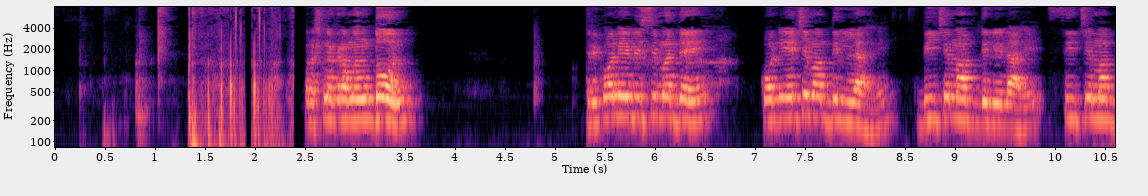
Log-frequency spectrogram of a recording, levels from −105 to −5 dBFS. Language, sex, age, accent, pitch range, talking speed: Marathi, male, 40-59, native, 180-205 Hz, 105 wpm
